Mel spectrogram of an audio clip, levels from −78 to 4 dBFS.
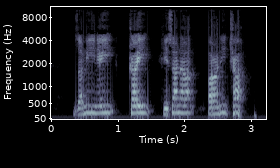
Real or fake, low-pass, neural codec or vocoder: real; 9.9 kHz; none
